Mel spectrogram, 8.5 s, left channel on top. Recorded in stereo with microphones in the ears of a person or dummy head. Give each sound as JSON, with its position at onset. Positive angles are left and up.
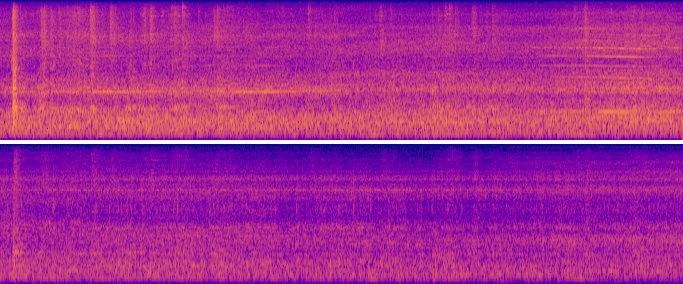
{"t": 0.2, "sound": "keys jangling", "side_deg": 45, "distance_m": 1.0}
